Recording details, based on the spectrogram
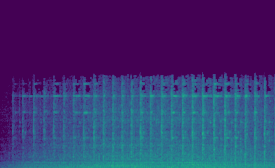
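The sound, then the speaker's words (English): A jackhammer pounds steadily at a large construction site in Carlsbad on the California coast, in cool sea air, among a couple hundred workers; a rapid, regular stutter of sharp percussive blows, loud and continuous throughout, with a broad rumbling hiss underneath. “There are a couple hundred workers pounding fence posts, welding rebar, and jackhammering away in the cool sea air.”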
